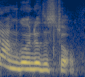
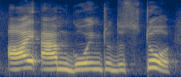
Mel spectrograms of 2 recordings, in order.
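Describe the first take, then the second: First: The words run together smoothly without any gaps. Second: Each word is said separately with gaps between. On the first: The speaker calls it right. "how a natural speaker would say it" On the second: The speaker calls it wrong. "This is over articulating, pausing in between"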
